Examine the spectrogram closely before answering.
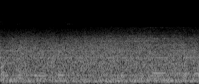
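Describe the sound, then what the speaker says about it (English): A Cessna 208B Super Cargomaster, a 1988 single-engine turboprop cargo plane, coming in to land at DFW at night, with a steady, loud engine roar that holds even throughout, no voices present. "Got another little plane coming in. A Cessna 208B Supercargo Master, a Martin Air."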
